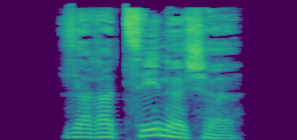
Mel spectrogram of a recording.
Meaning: inflection of sarazenisch: 1. strong/mixed nominative/accusative feminine singular 2. strong nominative/accusative plural 3. weak nominative all-gender singular
- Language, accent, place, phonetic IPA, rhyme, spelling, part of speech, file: German, Germany, Berlin, [zaʁaˈt͡seːnɪʃə], -eːnɪʃə, sarazenische, adjective, De-sarazenische.ogg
